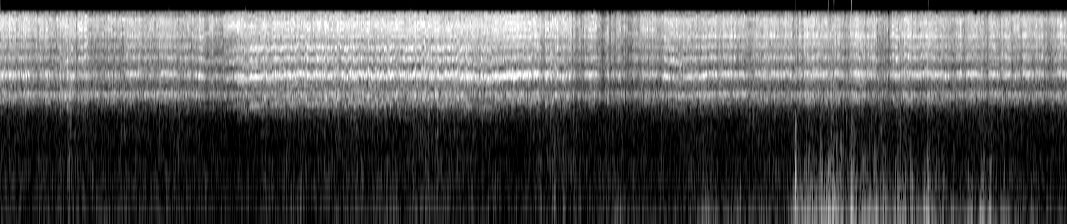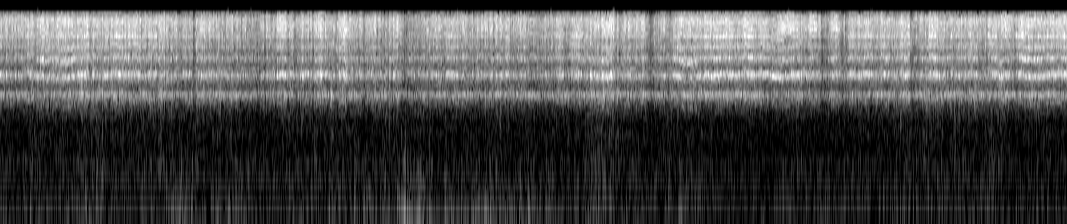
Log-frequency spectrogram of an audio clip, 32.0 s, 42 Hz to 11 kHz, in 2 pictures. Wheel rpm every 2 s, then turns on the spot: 230, 220, 200, 200, 230, 230, 240, 230, 230, 230, 230, 230, 230, 230, 230, 230.
none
